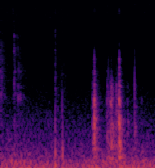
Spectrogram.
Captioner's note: door opens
